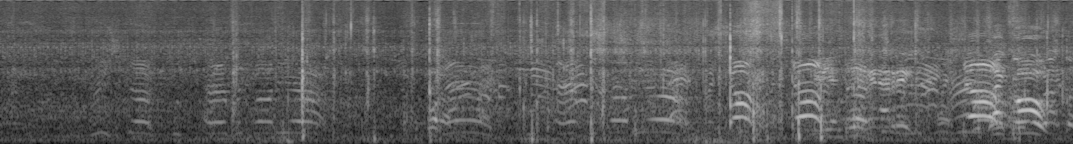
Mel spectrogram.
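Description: Soccer players shouting short calls to each other during play, the shouts growing busier from about three seconds in, with a few sharp thuds of the ball being kicked among them.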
